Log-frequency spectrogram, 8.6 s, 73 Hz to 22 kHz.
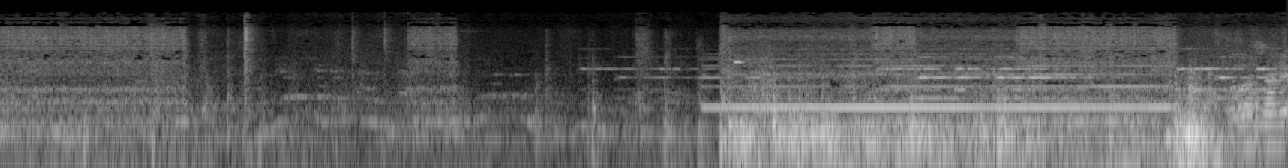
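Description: Kintetsu 20 series express train with a Mitsubishi hybrid SiC-VVVF inverter running through from the Kyoto subway line: a rumbling ride with muffled onboard sounds, then a louder stretch with steady rising and falling inverter whine tones over the running noise.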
